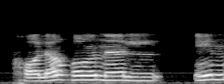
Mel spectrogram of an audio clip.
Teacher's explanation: नून साकिन के बाद हरूफ इख्फा में से सीन है, आपने नोज में साउंड लेके जाएंगे। इंसान अलिफ मद्दा, अलिफ से पहले जबर, सीन को आपने खींचना है।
